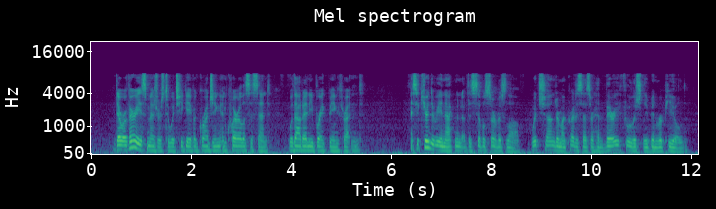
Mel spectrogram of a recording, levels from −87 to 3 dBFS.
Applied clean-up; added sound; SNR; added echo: none; Mechanical fan; 18 dB; reverberation time 0.3 s.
